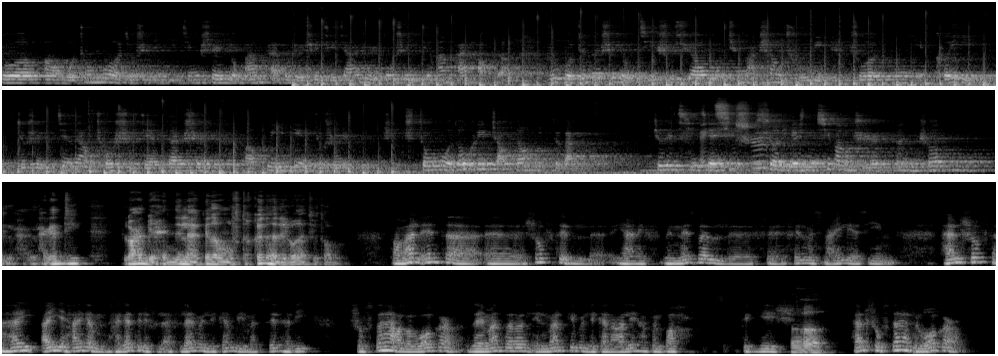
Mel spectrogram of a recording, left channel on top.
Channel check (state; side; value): different; both; correlation 0.00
